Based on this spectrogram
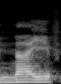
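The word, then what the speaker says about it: knife: নি, আমরা এটাকে বলি নো, এটাকে বলি নাইফ, এরকম আরো আছে নলেজ, এগুলা কিন্তু কে এন দিয়ে শুরু হয়েছে এবং কেটা সাইলেন্ট করে দিবা।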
